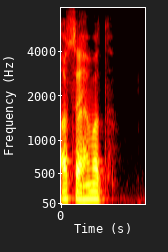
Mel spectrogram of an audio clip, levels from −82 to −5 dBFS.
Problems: none marked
